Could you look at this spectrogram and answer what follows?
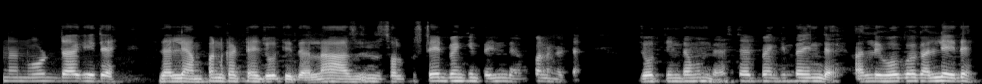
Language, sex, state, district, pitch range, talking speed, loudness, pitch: Kannada, male, Karnataka, Dakshina Kannada, 140-160 Hz, 130 wpm, -15 LUFS, 150 Hz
